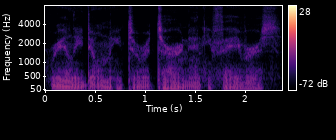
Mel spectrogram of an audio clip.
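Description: A man playing a flirty, hesitant vampire in an ASMR roleplay, speaking haltingly in a breathy whisper. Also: a bass voice, lively intonation, no echo, full character voice. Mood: shy concern. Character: flirty, hesitant, lustful male vampire, tsundere.

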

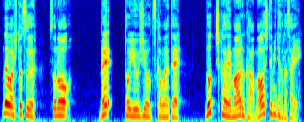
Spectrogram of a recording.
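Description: A coolly assured detective, played by a male reader, speaks in a high, lively voice. He gives polite orders and explains like a patient teacher, in storybook dialogue. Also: moderate pace, dry recording, studio quality. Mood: commanding. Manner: polite, commanding, didactic. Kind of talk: audiobook character dialogue.

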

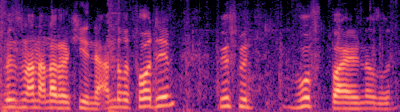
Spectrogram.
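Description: A man's voice: high-pitched, quick pace, fairly bright tone. A young man chatting with friends over a game, telling long rambling stories about his bad luck in the match. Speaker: co-player. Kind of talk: casual multiplayer gaming chat.

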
